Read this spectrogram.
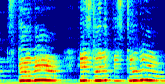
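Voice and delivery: high, loud laughing shriek; scream-laugh in disbelief; shrieking laughter. Real, not acted. Shocked at stranger on screen.

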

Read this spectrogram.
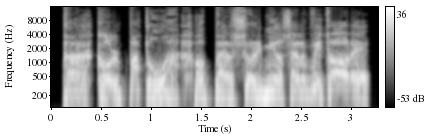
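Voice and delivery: slow, high-pitched outburst of rage; furious accusation. A narrator's reading. Malfoy blames Harry for losing his servant, furious. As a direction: rage at the culprit, drawing out each word.

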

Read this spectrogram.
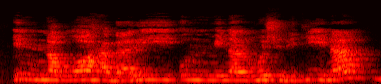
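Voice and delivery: slow chanted recitation of the verse; Quranic recitation. Shown as a demonstration. Teacher reciting verse to class in slow chant. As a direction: recite the verse slowly, melodically.

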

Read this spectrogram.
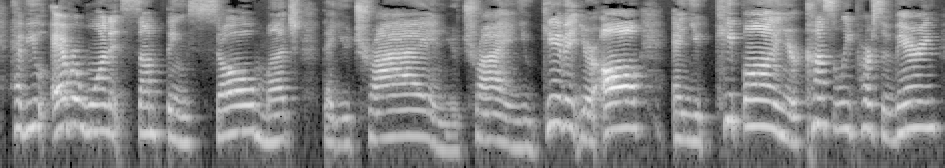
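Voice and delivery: usual speaking voice

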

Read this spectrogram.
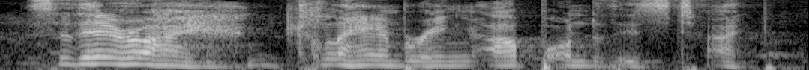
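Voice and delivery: ordinary delivery

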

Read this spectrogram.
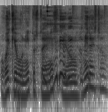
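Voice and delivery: ordinary delivery

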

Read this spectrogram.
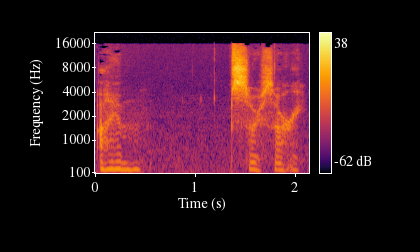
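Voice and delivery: ordinary talk, nothing marked

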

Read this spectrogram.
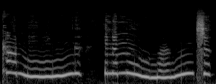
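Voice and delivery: very high, loud squeaky answer from upstairs; squeaky Squirrel. A narrator's reading.

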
